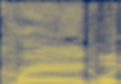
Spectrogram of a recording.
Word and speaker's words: Krieg: Which, not Craig, like Krieg, Krieg, but they pronounce it Craig.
